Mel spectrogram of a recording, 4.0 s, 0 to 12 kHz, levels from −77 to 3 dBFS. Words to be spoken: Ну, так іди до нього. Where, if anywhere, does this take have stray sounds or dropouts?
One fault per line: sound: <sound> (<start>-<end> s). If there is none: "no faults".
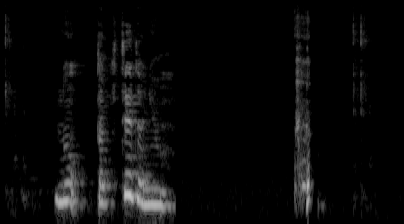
sound: throat clearing (2.9-3.1 s)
